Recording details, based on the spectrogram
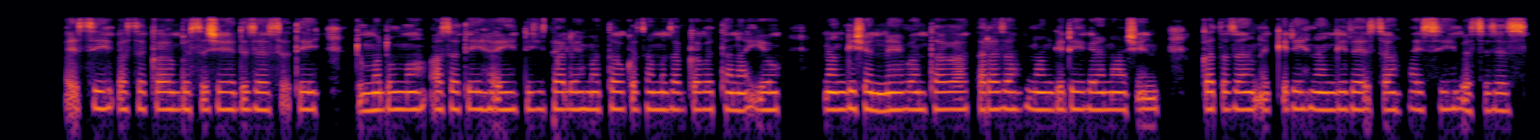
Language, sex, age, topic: Gamo, female, 18-24, government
